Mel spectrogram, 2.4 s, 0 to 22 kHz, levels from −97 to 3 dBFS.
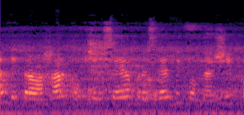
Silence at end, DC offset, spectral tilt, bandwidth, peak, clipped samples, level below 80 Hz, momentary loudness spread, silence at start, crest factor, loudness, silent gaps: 0 s; under 0.1%; -0.5 dB/octave; 12.5 kHz; -8 dBFS; under 0.1%; -50 dBFS; 8 LU; 0 s; 18 dB; -25 LUFS; none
